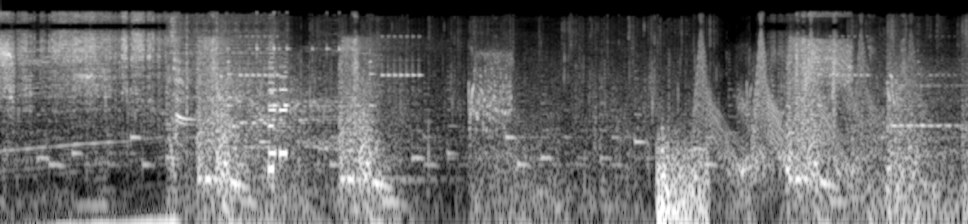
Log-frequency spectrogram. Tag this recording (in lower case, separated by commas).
music, smash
